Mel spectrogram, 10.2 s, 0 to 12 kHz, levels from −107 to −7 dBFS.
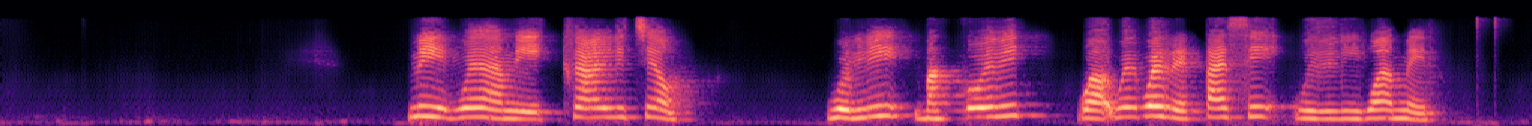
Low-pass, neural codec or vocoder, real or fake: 7.2 kHz; codec, 16 kHz, 0.5 kbps, X-Codec, HuBERT features, trained on general audio; fake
